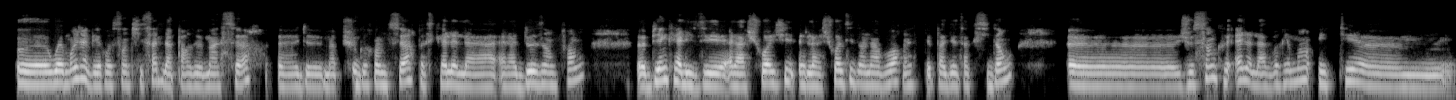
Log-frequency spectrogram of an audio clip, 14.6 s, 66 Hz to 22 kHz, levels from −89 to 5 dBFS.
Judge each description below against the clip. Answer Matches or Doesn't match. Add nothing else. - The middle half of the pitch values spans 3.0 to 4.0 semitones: Doesn't match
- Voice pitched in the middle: Matches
